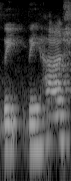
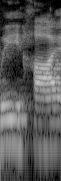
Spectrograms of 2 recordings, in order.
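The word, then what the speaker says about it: Lichaj: How old is Lehaj? Is that his name? It's Eric Lehigh, actually, is how Lehigh? you pronounce it.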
